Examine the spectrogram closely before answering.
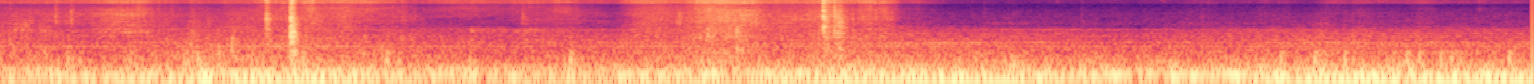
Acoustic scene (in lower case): car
